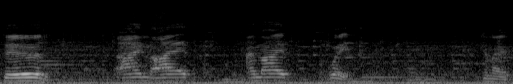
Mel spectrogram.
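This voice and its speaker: A man doing casual live gameplay commentary as a streamer, excitable and slangy, with some swearing. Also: a little high, extremely slow. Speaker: game streamer. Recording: stream voice over game music.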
